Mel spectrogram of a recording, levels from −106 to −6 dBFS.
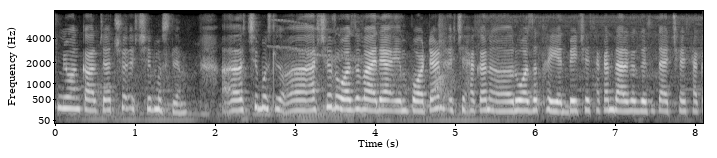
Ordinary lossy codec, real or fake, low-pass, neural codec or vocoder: none; real; 7.2 kHz; none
